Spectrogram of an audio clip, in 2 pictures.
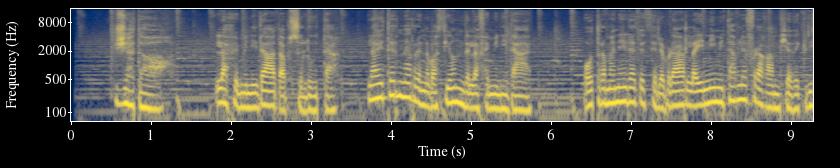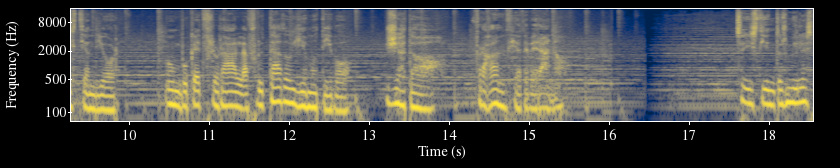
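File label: Spanish, female, commercial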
